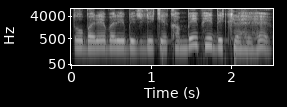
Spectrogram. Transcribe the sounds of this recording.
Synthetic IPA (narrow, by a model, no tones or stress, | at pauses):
t̪oːbɐɾebɐɾebɪd͡ʒlikekʰɐ̃mbʱebʱid̪ɪkʰɾɐɦeɦɛ̃ː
